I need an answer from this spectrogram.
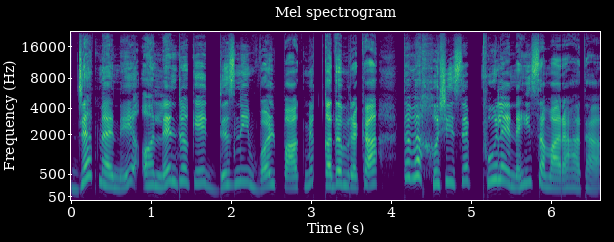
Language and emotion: Urdu, happy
